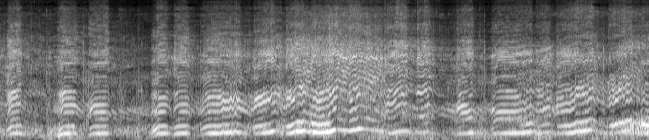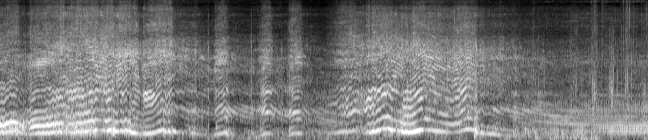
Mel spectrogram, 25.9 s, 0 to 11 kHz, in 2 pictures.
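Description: Two-stroke petrol engine of a 1/5-scale Losi MTXL radio-controlled monster truck, revving up and down over and over as it is driven hard across rough dirt, its pitch rising and falling every second or two.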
